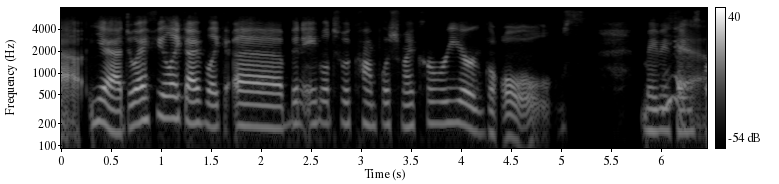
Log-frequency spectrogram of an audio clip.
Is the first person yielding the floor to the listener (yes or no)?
no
